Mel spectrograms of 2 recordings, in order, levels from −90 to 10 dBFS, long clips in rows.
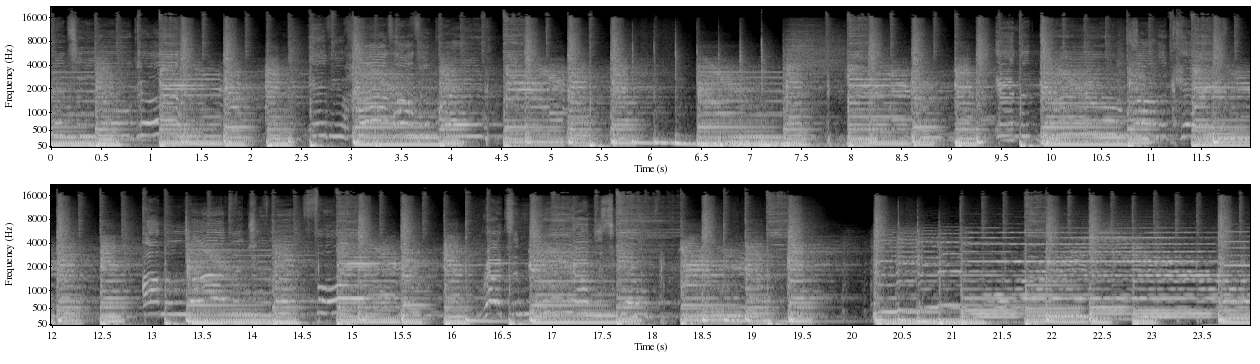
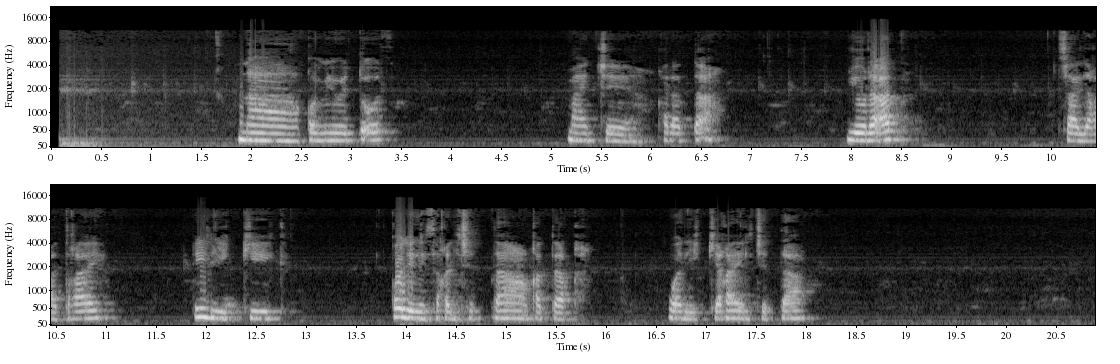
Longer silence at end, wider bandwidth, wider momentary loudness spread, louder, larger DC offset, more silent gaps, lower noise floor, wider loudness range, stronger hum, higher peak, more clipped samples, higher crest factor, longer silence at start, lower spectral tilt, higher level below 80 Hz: second, 0 s vs 2.85 s; first, 18.5 kHz vs 11.5 kHz; second, 6 LU vs 17 LU; about the same, -14 LUFS vs -13 LUFS; neither; neither; second, -35 dBFS vs -51 dBFS; second, 2 LU vs 6 LU; neither; about the same, 0 dBFS vs 0 dBFS; second, under 0.1% vs 0.3%; about the same, 14 dB vs 16 dB; about the same, 0 s vs 0.1 s; about the same, -5.5 dB/octave vs -5.5 dB/octave; first, -22 dBFS vs -42 dBFS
